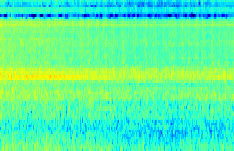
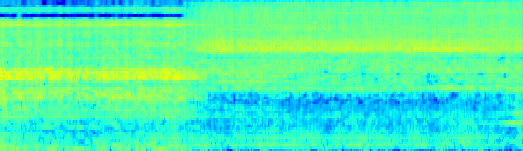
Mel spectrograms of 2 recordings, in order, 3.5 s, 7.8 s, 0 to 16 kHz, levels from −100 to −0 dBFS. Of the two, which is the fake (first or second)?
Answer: second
